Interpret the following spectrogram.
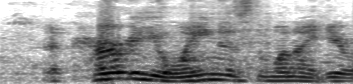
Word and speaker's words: Hermione: harry potter books and they were talking about her me one one hermione is the one i hear a lot yeah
